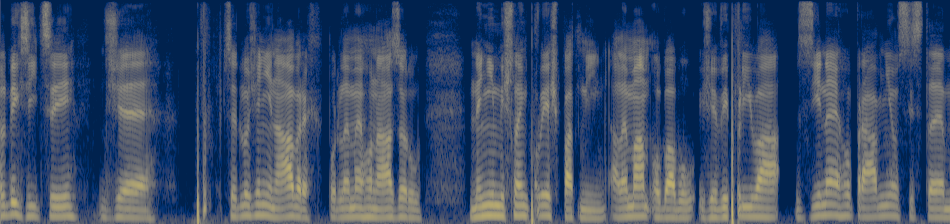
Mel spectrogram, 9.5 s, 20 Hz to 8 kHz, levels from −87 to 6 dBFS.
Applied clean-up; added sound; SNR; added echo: neural diffusion model UNIVERSE++.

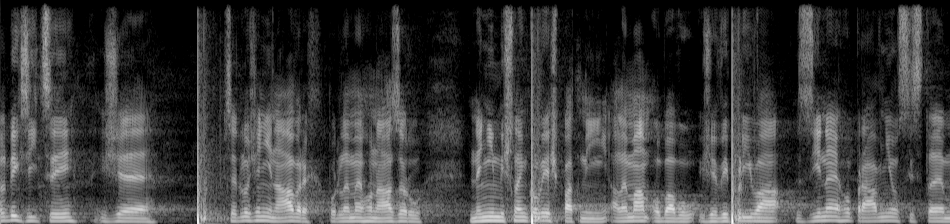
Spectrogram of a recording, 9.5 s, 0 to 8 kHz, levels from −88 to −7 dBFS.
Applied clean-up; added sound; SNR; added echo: none; Fireworks; 1 dB; none.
